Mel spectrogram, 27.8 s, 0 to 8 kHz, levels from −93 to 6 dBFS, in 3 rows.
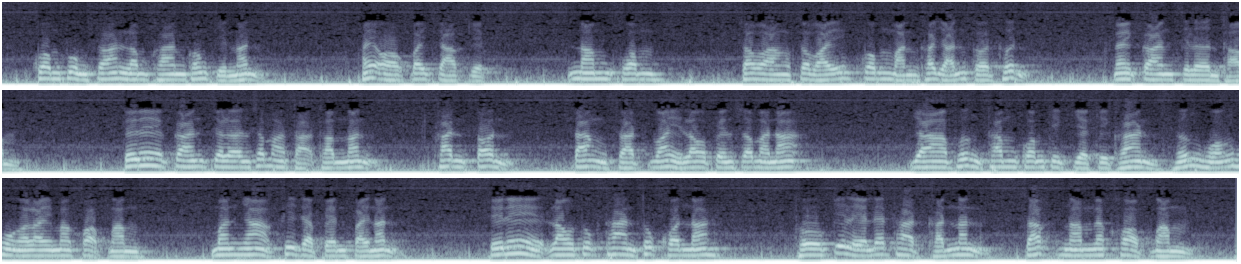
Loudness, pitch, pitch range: -15 LUFS, 160 Hz, 145-175 Hz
